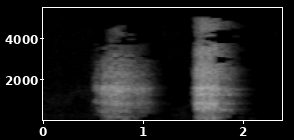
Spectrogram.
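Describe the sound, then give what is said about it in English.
A preacher takes a deep breath before a difficult Bible verse. Two breathy, noisy bursts, each about half a second long and fairly soft, are separated by a short pause. “Deep breath.”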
